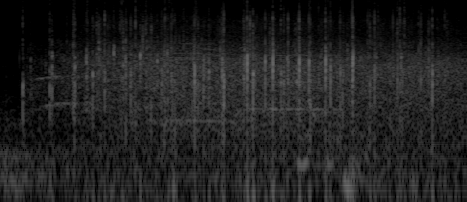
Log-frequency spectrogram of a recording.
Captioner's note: audience clapping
